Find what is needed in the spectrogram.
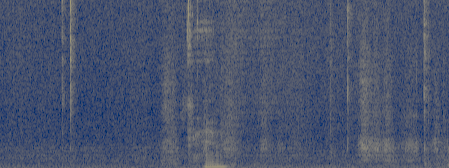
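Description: A few faint, sharp clicks, two close together early on and a couple more near the end, in a quiet room.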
